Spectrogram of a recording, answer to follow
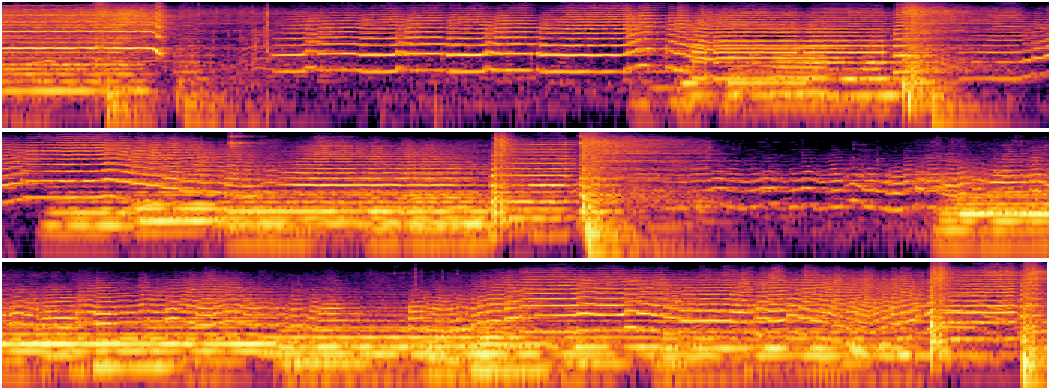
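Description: Solo trumpet playing over a wind band accompaniment: a held high note breaks off about a second in, then quick phrases run up and down the range while the band plays underneath, with a few sharp hits along the way.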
